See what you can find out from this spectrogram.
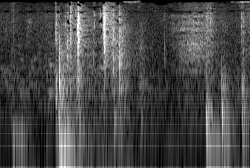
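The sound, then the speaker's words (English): A door at a boarding house opens and shuts: a few soft wooden knocks and rubbing scrapes, quiet and separated by short pauses. “Inman, bare-chested, opens the door”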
